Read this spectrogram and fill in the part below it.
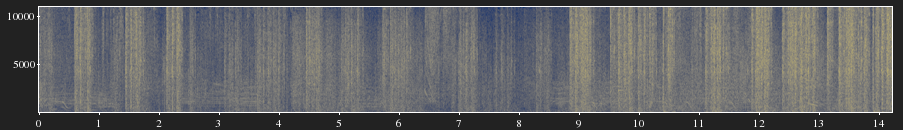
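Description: Rapid bursts of gunfire and machine-gun fusillades from the multiplayer war game Call to Arms, loud and dense throughout, with strafing fire and occasional booms blending under faint talk.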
